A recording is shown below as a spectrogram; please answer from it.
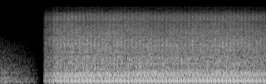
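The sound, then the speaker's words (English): A pressure washer cleans the pavement at a double-homicide crime scene in front of the Sundial Hotel in Whistler. After a brief pause its loud, steady motor drone starts abruptly and holds an even, dense roar to the end. “Power washing away the remnants of a double homicide in Whistler.”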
